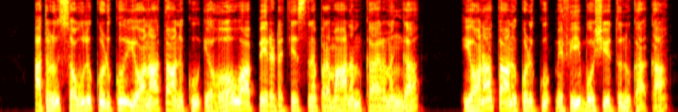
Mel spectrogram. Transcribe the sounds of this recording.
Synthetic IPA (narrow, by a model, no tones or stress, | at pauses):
ɐt̪ɐɽusɐwulukoɽukujɔːnaːt̪aːnukujeɦɔːʋaːpeːɾɐʈɐt͡ʃe̞ːsinɐpɾɐmaːɳɐmkaːɾɐɳɐŋɡaː | jɔːnaːt̪aːnukoɽukumepʰiːbo̞ːʂeːt̪unuka̰ːkɐ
